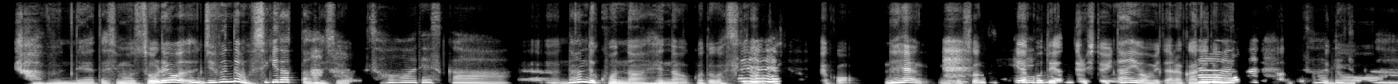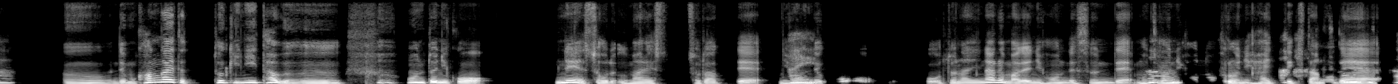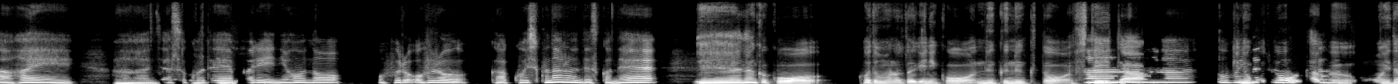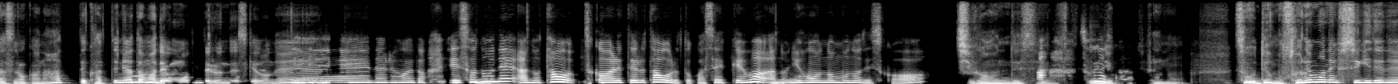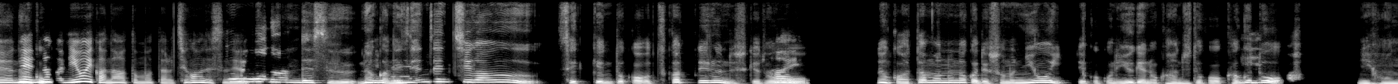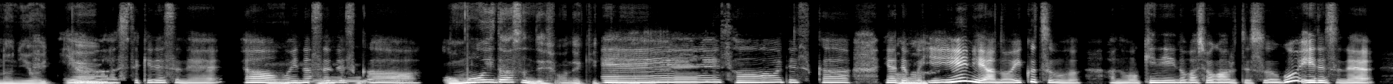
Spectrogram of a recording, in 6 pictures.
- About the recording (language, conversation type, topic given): Japanese, podcast, 家の中で一番居心地のいい場所はどこですか？
- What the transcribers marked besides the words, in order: laugh; other noise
